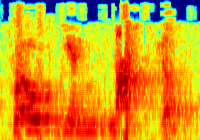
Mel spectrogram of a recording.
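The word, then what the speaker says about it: Prognosko (προγινώσκω): P-R-O-G-I-N-O-S-K-O. Prognosko. Nosko. I'll say it correctly that way.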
